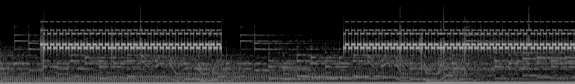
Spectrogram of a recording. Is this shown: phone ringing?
yes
